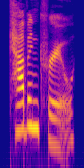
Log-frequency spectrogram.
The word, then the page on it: cabin crew: American English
